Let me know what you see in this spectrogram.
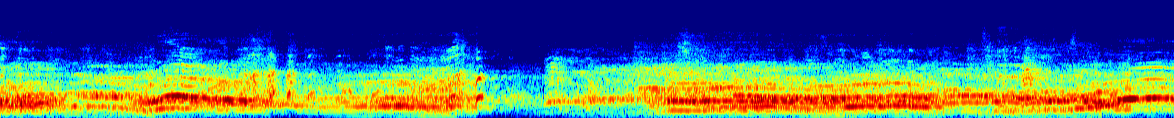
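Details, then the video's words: A Chinese wolf at Tennoji Zoo howls in long, sustained, wavering tones that slide gently in pitch. "天王寺動物園 チュウゴクオオカミユジンの遠吠え"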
